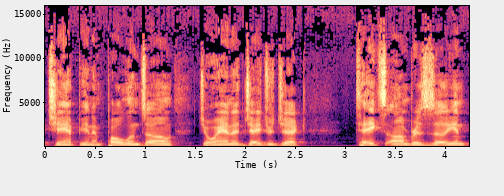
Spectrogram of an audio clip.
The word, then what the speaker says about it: Jędrzejczyk: Jędrzejczyk.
